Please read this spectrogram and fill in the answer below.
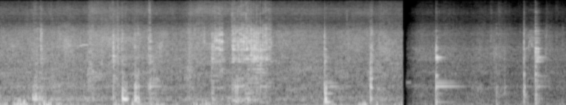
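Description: Long metal ladle stirring and scraping frying onion-tomato masala with ginger-garlic paste around a large aluminium pot, with clinks of metal on the pot and sizzling from the oil. The sound drops off abruptly about five seconds in, leaving a few faint clicks.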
